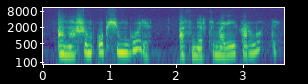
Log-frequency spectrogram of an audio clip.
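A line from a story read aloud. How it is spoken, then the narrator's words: Soft. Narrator (Russian): мягко сказала Мануэла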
